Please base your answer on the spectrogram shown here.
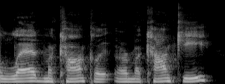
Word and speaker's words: McConkey: I mean, like from everything I've read and seen, also Lad McConkey is how you say it, out of Georgia.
